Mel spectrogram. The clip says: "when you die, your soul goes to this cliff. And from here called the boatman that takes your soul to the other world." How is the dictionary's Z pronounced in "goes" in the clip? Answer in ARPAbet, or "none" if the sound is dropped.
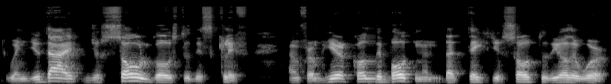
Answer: S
